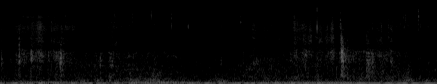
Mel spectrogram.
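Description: Faint rustling and light taps of paper and card as sheets are lifted out of a card folder, over a low steady room hum.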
